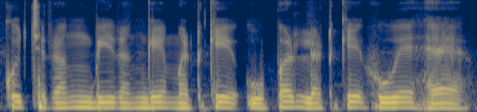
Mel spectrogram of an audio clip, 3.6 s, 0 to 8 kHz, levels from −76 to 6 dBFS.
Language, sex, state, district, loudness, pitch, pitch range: Hindi, male, Assam, Kamrup Metropolitan, -14 LUFS, 135 Hz, 125-140 Hz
